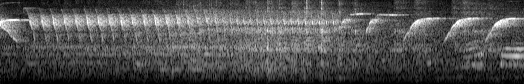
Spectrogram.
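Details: Yellow canary singing outdoors while set out in the sun, a bird that sings every day: a rapid trilled roll of high notes for over two seconds, then a series of rising whistled sweeps repeated about every half second, with faint background noise.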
